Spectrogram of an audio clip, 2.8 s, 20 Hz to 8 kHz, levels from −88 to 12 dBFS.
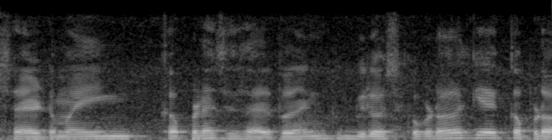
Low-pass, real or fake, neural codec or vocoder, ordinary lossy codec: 7.2 kHz; real; none; none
